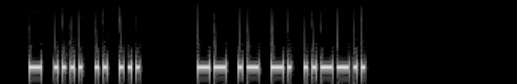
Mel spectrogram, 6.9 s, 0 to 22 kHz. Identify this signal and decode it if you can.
Morse code, heard as a keyed tone, about 22 wpm, 700 Hz. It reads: THIS MAN?
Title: 2x Word-Spacing - Sentences from Top 200 Words - 22wpm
